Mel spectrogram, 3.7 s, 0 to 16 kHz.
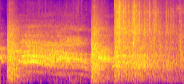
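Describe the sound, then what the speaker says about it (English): A door slams hard with a loud broadband crash near the start, a second slam about 1.7 seconds later, and a noisy, echoing rumble that lingers and slowly fades after each impact. "Sorry, it's the door."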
